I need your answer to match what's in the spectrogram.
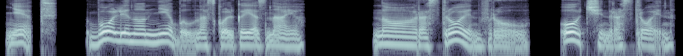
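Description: A woman voicing a weary, gentle husband who speaks slowly in a low, subdued, halting way. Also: lively intonation, vocal fry, no room sound, studio quality, heavily acted. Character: weary, soft-spoken husband, gentle, slow.

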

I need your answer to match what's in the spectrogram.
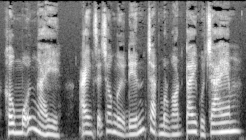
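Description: A woman voicing a smug, lecherous male loan shark who makes slow, leering threats in a storybook reading. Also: mid-range voice, warm tone, no echo, clean studio sound, lightly acted. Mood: leering, menacing.

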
